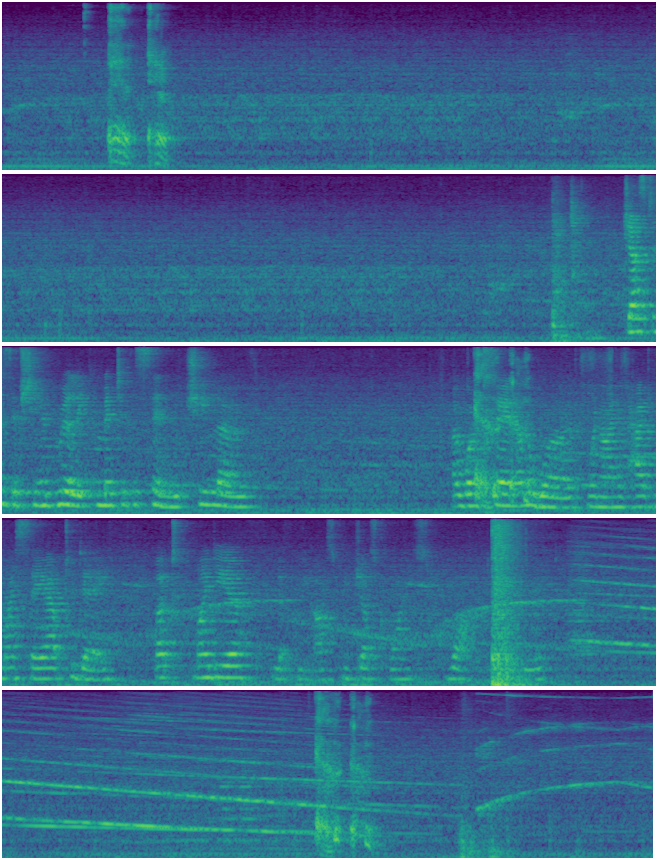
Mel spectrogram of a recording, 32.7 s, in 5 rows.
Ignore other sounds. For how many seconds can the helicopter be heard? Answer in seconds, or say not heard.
not heard.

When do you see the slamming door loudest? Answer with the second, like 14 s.
25 s.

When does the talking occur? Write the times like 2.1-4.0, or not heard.
12.8-15.6, 17.6-25.2.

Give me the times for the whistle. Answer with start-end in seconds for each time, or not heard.
not heard.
